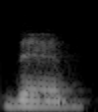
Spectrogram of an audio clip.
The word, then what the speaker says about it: debt: Instead of running away like many people would have, he stayed and worked to pay off his debt. Debt. You don't pronounce the B, Debt.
